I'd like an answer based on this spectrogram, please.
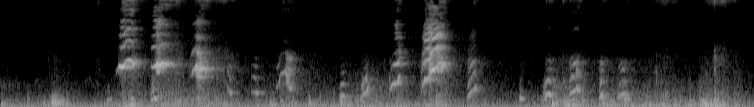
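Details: Eleven-day-old Newfoundland puppies at morning feeding, sensing their mother nearby: high squealing whimpers with wavering harmonics, short cries of about half a second coming in bursts, over low rustling and shuffling.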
